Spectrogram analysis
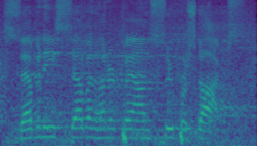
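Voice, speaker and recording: An American man working as a tractor pull announcer, introducing competitors live with showy, drawn-out names. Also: high voice, little pitch movement, over music. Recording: noisy, echoing arena PA with long reverb.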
